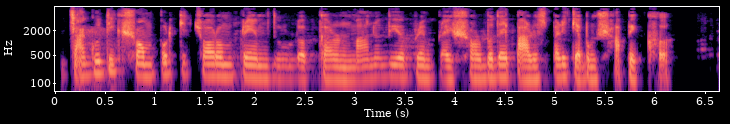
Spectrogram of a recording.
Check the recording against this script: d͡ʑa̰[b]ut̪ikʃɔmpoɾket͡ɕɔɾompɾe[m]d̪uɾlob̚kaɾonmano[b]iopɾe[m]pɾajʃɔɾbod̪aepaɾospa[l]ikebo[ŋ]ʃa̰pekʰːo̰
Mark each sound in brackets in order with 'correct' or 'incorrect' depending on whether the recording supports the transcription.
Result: incorrect: ɡ, correct, correct, correct, incorrect: ɾ, correct

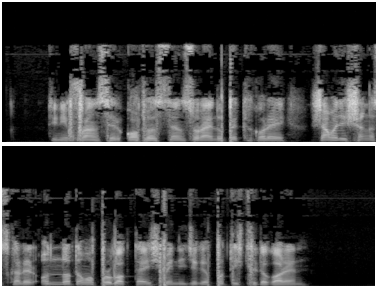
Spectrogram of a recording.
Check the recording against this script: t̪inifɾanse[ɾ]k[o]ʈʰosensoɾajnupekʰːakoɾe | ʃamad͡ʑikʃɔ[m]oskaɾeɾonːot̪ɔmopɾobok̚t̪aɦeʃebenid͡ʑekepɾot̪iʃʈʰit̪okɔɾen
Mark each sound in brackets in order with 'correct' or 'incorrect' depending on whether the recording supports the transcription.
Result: correct, incorrect: ɔ, incorrect: ŋ

